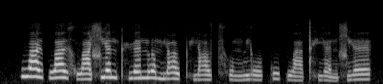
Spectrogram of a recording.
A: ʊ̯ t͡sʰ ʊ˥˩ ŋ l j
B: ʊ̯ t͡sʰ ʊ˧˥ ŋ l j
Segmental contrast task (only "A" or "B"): B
